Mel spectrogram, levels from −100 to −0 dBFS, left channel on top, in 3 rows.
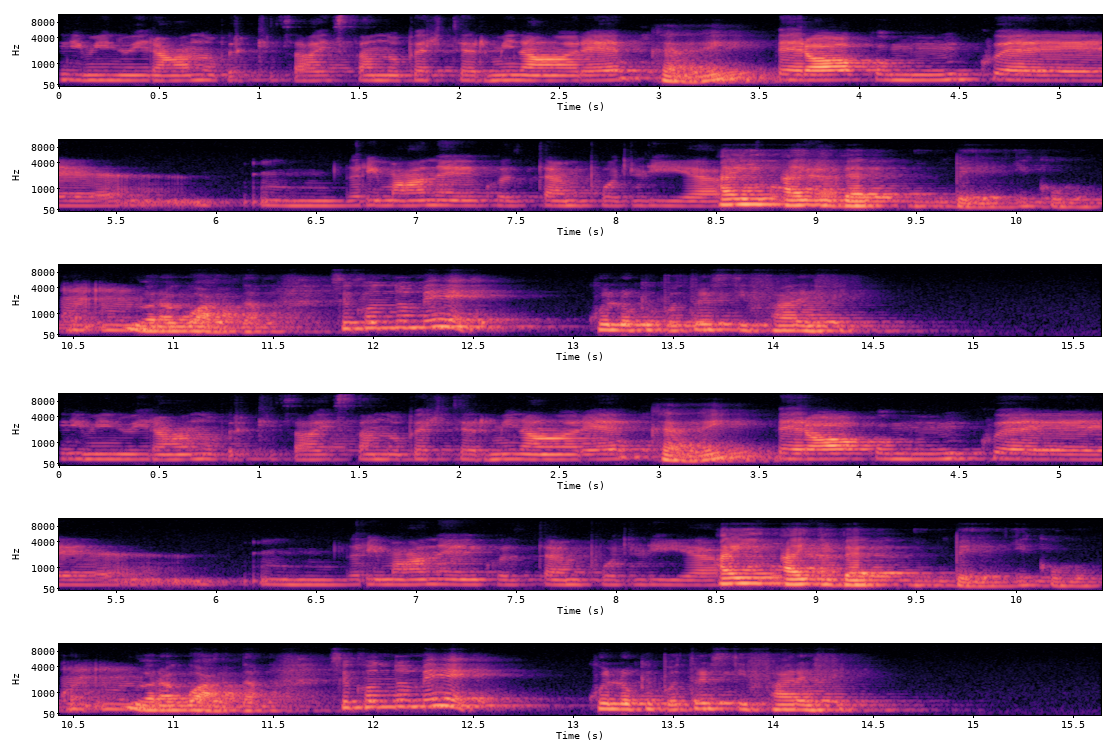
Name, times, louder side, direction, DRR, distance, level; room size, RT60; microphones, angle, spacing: voice 1, 0.0-2.8 3.6-9.1 10.4-10.9, left 2 dB, 20° left, 5 dB, 1.5 m, -32 dB
voice 2, 3.0-3.4 8.5-12.5 13.1-14.4, equal, 20° right, 2 dB, 1.7 m, -27 dB
21.5 x 10.5 x 5.7 m, 0.85 s
head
